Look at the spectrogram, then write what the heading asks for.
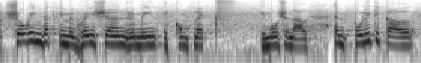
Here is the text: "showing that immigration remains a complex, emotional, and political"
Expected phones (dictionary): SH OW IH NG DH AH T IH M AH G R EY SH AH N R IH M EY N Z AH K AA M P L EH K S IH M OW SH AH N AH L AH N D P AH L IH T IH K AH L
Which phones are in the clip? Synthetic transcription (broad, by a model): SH OW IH NG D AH T IH M AH G R EY SH AH N R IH M EY N AH K AA M P L EH K S IH M OW SH AH N AH L AH N D P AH L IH T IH K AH L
